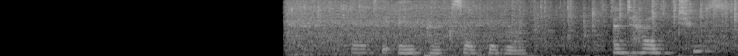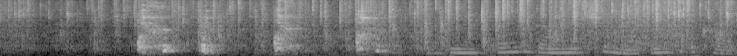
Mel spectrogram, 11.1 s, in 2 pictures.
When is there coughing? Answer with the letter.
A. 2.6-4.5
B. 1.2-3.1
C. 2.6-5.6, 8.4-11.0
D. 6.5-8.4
D.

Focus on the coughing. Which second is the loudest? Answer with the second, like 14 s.
7 s.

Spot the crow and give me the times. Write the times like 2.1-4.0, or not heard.
not heard.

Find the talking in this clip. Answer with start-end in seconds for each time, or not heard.
2.6-5.6, 8.4-11.0.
